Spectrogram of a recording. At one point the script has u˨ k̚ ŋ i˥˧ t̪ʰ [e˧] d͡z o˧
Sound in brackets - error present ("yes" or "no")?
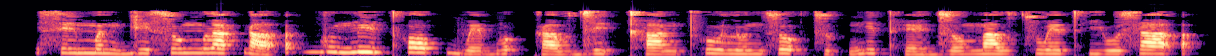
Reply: yes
